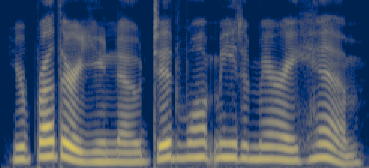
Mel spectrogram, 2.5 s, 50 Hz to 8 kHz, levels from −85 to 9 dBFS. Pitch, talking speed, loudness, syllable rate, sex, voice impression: 205 Hz, 245 wpm, -17 LUFS, 5.1 syllables/s, female, feminine, adult-like, fluent, slightly intellectual, calm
